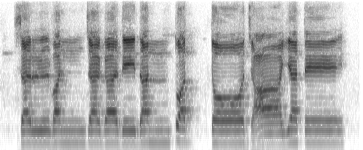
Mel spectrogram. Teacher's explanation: ये जो है त्वत्तो, इसको जोड़ना है अगेन, त्वत्तो डबल त है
